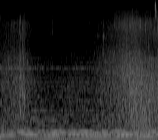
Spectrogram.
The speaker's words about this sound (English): Now, we are going to try a visualisation technique and visualise some gentle waves.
